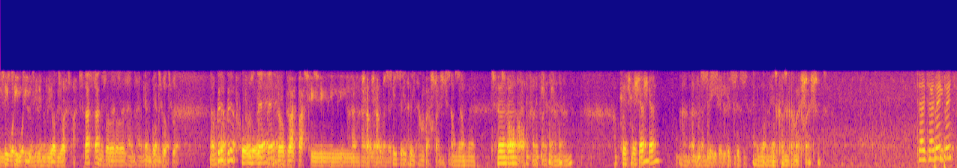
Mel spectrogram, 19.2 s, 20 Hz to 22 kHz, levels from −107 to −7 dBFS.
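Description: Throughout the audio, a doubled audio track is audible: a second full-band copy trails the original by roughly a fifth of a second, at about the same level, with no decay or room colouring, so every onset repeats as a hard, flat echo. The cause is likely a second capture through a slower path, or an edit holding two copies out of step. The call path itself passes nothing above 4 kHz, consistent with a narrowband telephone codec.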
